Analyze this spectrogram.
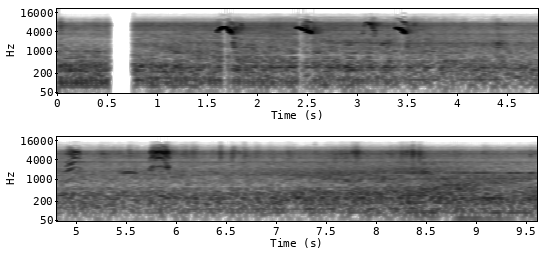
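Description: Young macaque giving short, high-pitched squeals, several falling in pitch and about a second apart, while it is grabbed and wrestled by another monkey. A steady outdoor background rumble runs underneath, and a brief dropout cuts in just before the squeals start.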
